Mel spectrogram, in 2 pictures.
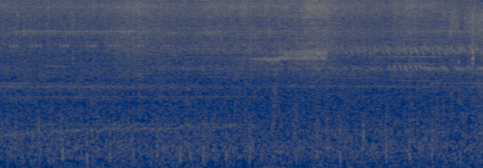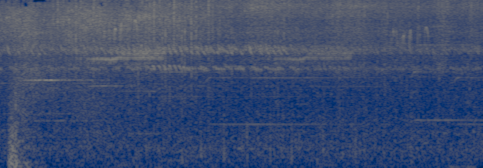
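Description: Footsteps patter steadily over stone and grass outdoors.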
